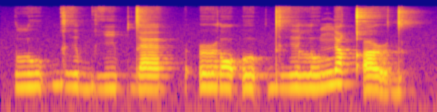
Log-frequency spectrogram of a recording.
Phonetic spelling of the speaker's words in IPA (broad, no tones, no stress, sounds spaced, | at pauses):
l u ʔ ɡʱ ɪ bʱ i p d æ | ʔ ə˞ ɾ ɔ ʔ ʊ ʔ dʱ ɪ l ʊ ŋ ɪ qʼ ə˞ d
